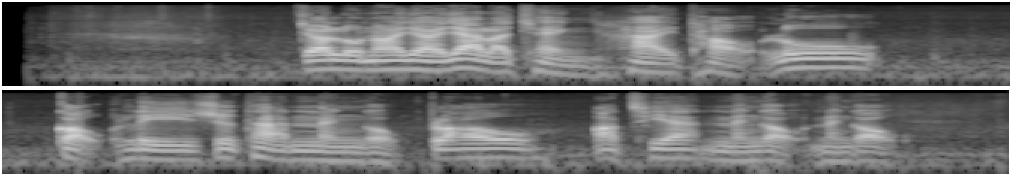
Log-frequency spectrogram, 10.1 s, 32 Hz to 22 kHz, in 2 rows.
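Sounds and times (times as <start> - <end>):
faint low background noise: 0.2 - 10.0
person speaking: 1.5 - 4.5, 5.2 - 9.6.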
